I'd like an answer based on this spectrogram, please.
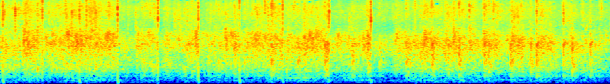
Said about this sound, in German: Und wir wollen euch mal dickes Danke sagen, mal einen Applaus für unsere Handicapler. Schön, dass ihr in der Gemeinde seid.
